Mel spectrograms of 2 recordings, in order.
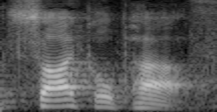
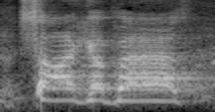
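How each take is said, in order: First: "psychopath" said slowly as "cycle path". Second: High, drive-by yell; imitated yell. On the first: Retold or imitated. Someone explains the shout to him, "psychopath" said as "cycle path". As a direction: correct the mishearing, sounding "psychopath" as "cycle path". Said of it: "they're yelling 'psychopath.'". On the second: Guy on a bicycle yells at a walker, mock yell. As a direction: imitate a cyclist hurling it at a stranger. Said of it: "does the same thing".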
